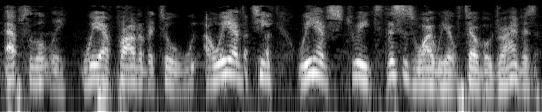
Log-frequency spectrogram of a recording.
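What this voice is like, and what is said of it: Massachusetts accent. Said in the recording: “both of your ideas tell me you're from Massachusetts... Along with your accent”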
